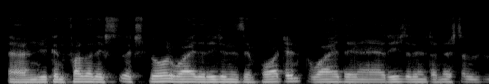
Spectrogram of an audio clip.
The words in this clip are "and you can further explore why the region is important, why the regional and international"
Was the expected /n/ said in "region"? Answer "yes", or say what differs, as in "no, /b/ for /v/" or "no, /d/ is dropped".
yes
